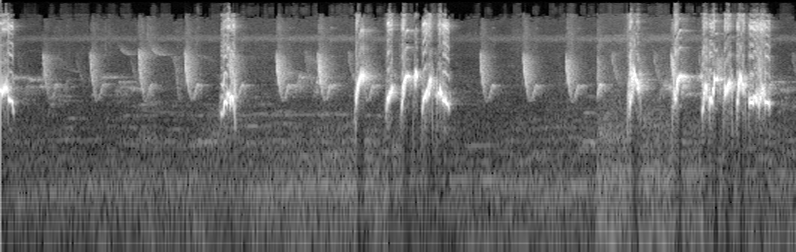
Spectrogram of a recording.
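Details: Singing red-whiskered bulbul, southern-style phrases used to train young birds; soft spaced chirps build into lively bursts of rapid, liquid warbling notes, then more chirps and another burst.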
